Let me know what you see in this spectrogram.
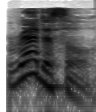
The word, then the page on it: radicel: British English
